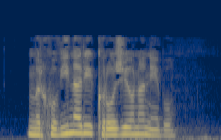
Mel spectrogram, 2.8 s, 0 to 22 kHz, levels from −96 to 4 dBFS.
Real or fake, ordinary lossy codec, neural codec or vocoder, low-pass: real; MP3, 32 kbps; none; 7.2 kHz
